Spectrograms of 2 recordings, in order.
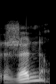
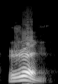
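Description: First: "Zhen" with a French-style J, no retroflex; wrong retroflex. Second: "Zhen" with the tongue curled back, higher and louder; correct retroflex. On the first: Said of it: "on dit pas Zhen". (« Zhen » prononcé à la française, sans rétroflexe) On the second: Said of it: "on dit Zhen". (« Zhen » rétroflexe, langue retournée, plus appuyé) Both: Shown as a demonstration.

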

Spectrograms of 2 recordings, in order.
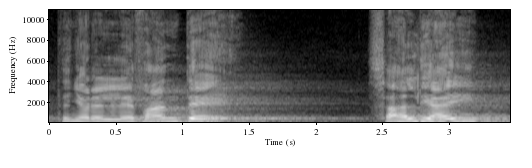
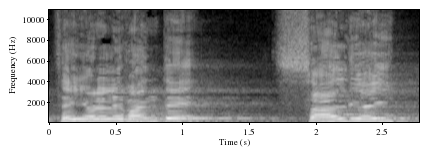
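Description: First: Slow, drawn-out call to the elephant; a hint of a small frog demanding; lightly voiced frog, slow and insistent; little frog calling. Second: Drawn-out, firmer repeat of the call; a hint of a small frog demanding it again; lightly voiced frog, slow and insistent; frog insisting. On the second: Frog repeats order to elephant.

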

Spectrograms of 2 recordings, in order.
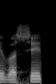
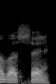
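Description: First: ਵਸੇ ending in a close e; ਵਸੇ with a narrow final vowel; mistaken final e. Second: ਵਸੈ ending in an open ai; ਵਸੈ with a wide final vowel; correct final ai. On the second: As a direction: say ਵਸੈ as va-sai, like eh. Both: Shown as a demonstration. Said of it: "ਵਸੇ ਨਹੀਂ ਪੜ੍ਹ ਦੇਣਾ".

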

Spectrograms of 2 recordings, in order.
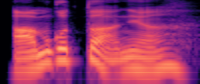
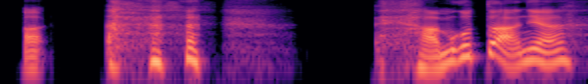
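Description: First: Hide the hurt under a small denial; subdued denial. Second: A quick laugh, then 아무것도 아니야 tossed off lightly with a rise. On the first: After a long pause, subdued denial. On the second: To a companion, covering a slip with a light laughing brush-off. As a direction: laugh and wave the moment away. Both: Acted.

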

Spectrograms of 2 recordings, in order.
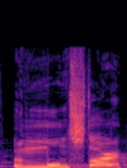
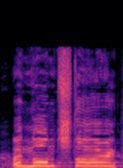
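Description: First: Said in the usual way. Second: High, slow puppet voice; frightened doll asking; talking doll. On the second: Acted. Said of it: "Henk is mijn pratende pop".

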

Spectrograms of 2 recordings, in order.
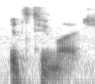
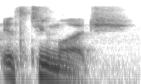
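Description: First: Much softer, fading echo; trailing off softly. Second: Said in the usual way. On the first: Real, not acted. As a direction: let the repeat die away under your breath. Repeats the phrase, fading away.

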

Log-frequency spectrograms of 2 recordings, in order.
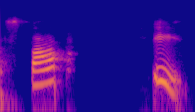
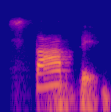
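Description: First: "stop, eat" as two words with a pause between; words read separately. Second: "stop it" run together, the p joined onto "it"; linked sounds. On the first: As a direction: split "stop" from "eat", each word standing alone. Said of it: "Khi chúng ta đọc tách riêng từng từ". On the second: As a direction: link "stop it" as if one word, sto-pit. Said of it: "Và khi chúng ta nối âm". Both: Shown as a demonstration.

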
